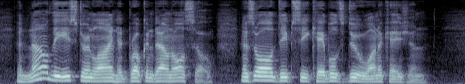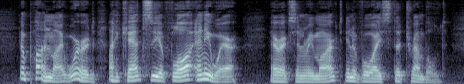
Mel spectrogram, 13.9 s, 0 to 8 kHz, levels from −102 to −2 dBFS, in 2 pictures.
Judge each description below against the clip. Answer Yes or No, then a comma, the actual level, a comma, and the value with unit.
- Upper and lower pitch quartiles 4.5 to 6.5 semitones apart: Yes, average, 5.0 semitones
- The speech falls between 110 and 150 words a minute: Yes, average, 140 wpm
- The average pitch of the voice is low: Yes, low, 115 Hz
